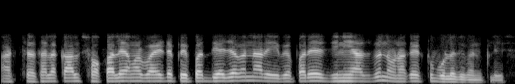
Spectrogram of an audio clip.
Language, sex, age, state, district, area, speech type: Bengali, male, 60+, West Bengal, Nadia, rural, conversation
